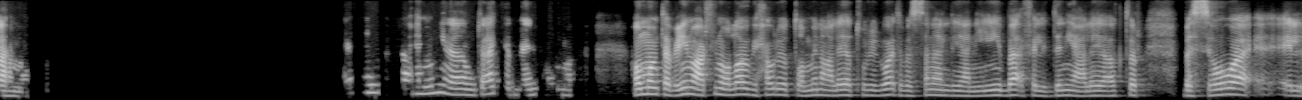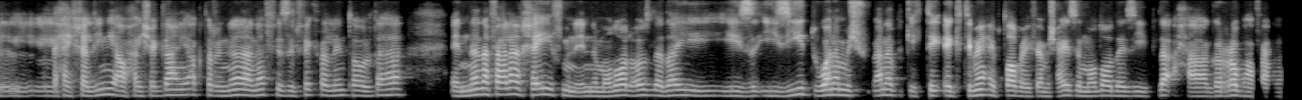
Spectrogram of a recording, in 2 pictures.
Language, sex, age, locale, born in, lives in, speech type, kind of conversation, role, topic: Arabic, male, 40-44, ar-EG, Egypt, Egypt, conversation, advice, user, بتتعامل إزاي مع ميلك للعزلة لما بتحس بضغط أو بفشل؟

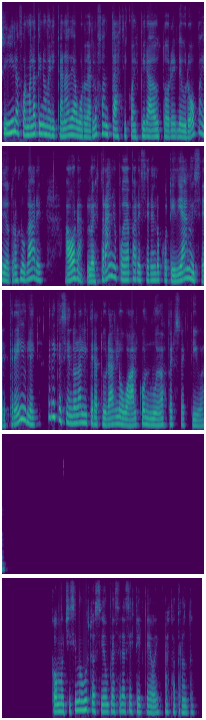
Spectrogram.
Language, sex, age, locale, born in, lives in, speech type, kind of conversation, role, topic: Spanish, female, 55-59, es-CO, Colombia, United States, read, expert-assistant, expert, ¿Es verdad que los escritores europeos influyeron mucho en los autores latinoamericanos?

